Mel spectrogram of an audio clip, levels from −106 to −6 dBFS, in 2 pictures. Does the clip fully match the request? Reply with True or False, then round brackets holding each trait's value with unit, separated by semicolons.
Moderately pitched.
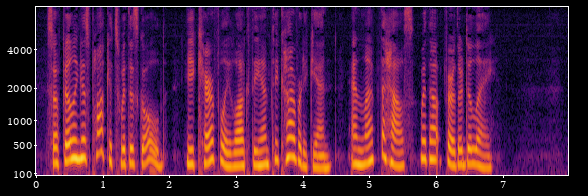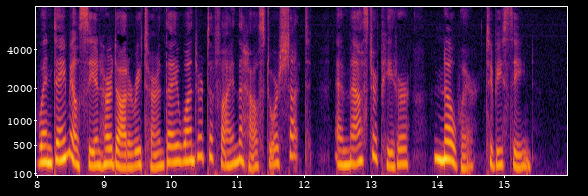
False (220 Hz)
